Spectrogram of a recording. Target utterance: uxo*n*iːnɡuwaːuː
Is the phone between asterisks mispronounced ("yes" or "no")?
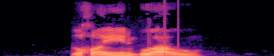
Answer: yes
